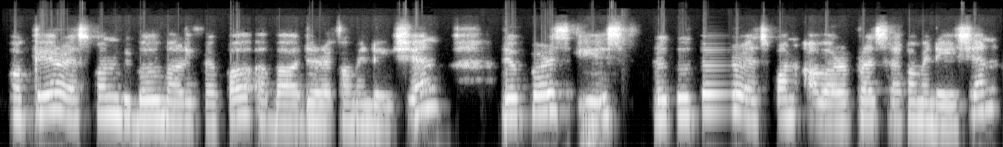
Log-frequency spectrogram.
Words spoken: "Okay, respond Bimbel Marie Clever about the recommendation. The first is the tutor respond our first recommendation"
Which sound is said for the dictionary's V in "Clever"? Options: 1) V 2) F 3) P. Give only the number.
3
